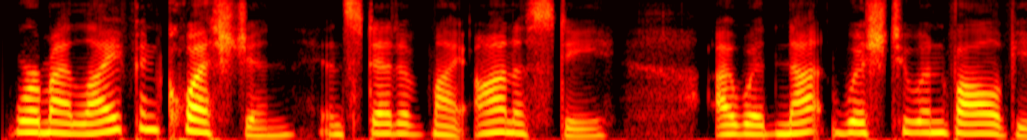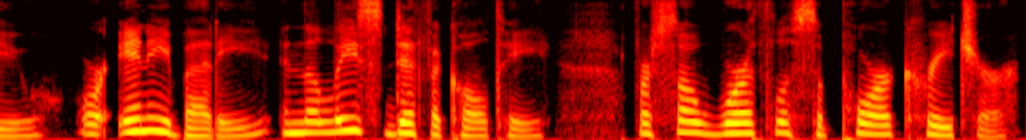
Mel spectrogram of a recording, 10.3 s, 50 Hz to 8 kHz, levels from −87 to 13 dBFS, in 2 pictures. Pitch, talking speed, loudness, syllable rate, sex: 200 Hz, 170 wpm, -20 LUFS, 4.9 syllables/s, female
